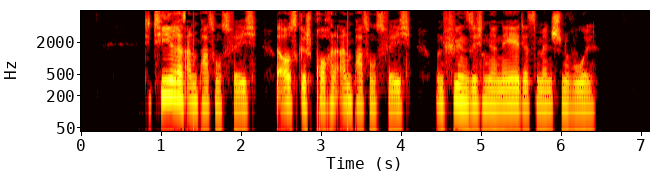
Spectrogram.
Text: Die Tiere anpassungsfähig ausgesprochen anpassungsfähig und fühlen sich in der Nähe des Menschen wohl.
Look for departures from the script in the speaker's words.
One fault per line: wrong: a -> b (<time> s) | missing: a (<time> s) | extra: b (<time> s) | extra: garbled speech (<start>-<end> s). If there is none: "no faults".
no faults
